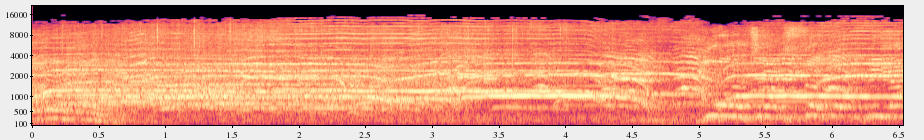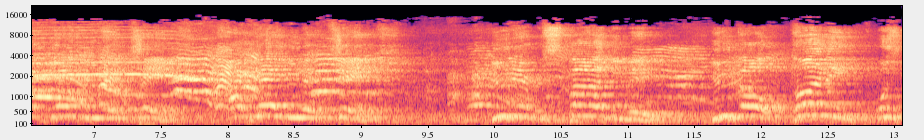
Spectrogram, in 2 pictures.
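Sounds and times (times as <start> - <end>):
crowd of children shouting: 0.0 - 9.3.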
